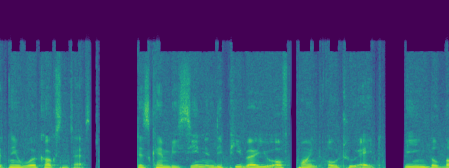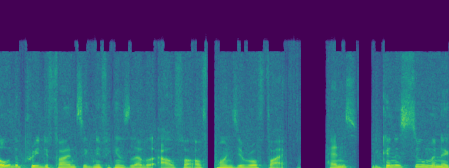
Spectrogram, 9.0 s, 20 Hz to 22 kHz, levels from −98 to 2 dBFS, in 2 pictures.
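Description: Grainy distortion runs from start to end. It points to low bit depth without dither, likely six-bit rounding. The noise sits about 25 dB below the signal and tracks it.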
